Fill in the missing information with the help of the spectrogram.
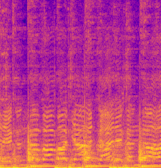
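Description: Chhattisgarhi Panthi dance music: a drum beating about twice a second under jingling cymbal-like percussion and a wavering melody.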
